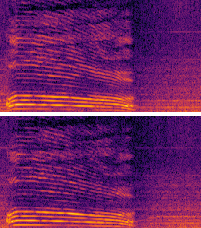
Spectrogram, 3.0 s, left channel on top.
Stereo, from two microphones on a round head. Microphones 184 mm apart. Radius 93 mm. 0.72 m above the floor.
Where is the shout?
60° left (ahead or behind), 3.5 m; by 2.1 s 50° left (ahead or behind), 0.9 m.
